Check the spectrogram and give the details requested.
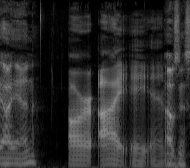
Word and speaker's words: Rian: Rain? Rian. I was going to say, isn't that just rain? No. Rain Johnson. Rain Johnson. But this is Ryan, spelled differently, but pronounced Ryan.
